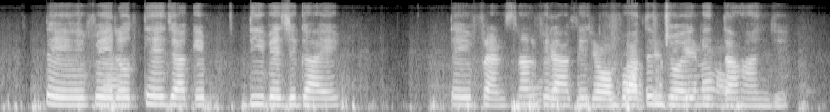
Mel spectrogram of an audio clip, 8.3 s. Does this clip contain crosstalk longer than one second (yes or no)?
yes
